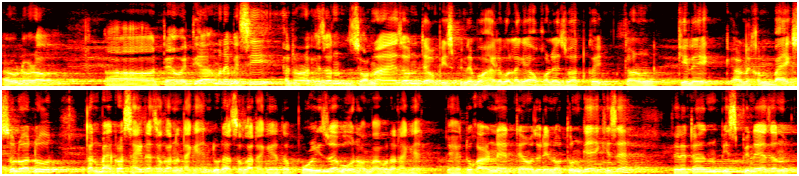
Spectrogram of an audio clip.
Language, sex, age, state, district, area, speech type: Assamese, male, 30-45, Assam, Charaideo, urban, spontaneous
